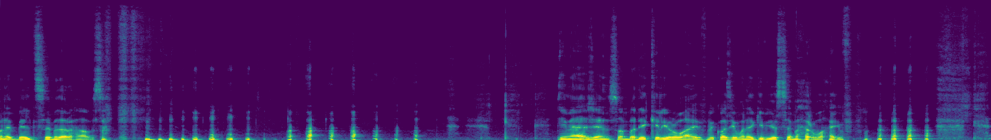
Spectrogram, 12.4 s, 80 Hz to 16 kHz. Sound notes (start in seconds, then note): 1.3 Ketawa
